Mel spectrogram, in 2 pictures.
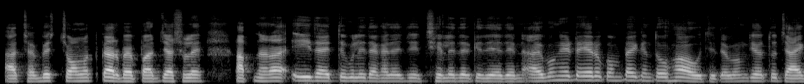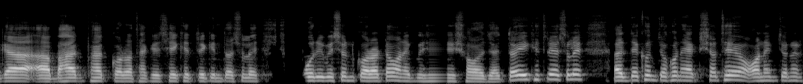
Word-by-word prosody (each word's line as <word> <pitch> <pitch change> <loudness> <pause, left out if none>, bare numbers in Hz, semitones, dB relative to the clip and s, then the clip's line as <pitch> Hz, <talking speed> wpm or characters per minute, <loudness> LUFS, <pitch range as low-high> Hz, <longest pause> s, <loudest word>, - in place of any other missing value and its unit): আচ্ছা 140 +1 0
বেশ 160 0 +3
চমৎকার 160 +1 +5
ব্যাপার। 145 -1 +4
যে - - +3
আসলে 155 +1 +1 0.5
আপনারা 155 0 0 0.2
এই 175 - +6
দায়িত্বগুলি 160 0 0
দেখা 150 0 -2
যায়। 150 0 -1
যে 155 - -3 0.2
ছেলেদেরকে 150 0 -1
দিয়ে 145 -1 +2
দেন 140 -1 0 0.2
এবং 175 +4 -2
এটা 200 0 -2
এরকমটাই 185 -1 -2
কিন্তু 170 0 -5
হওয়া 170 -3 +4
উচিত 140 0 -6
এবং 145 +1 -4
যেহেতু 155 0 -2
জায়গা 140 +2 +4 0.3
আ - - +6 0.2
ভাগ, 155 +1 +4
ভাগ 160 -1 0
করা 145 -1 +1
থাকে। 145 0 -4
সেক্ষেত্রে 155 0 -3
কিন্তু 150 -1 -5
আসলে 155 +1 -4 0.5
পরিবেশন 175 +1 -1
করাটাও 160 +3 +3
অনেক 160 -2 -4
বেশি 150 0 -5 0.3
সহজ 140 -2 0
হয়। 135 - -3
তো - - +2
এই 220 - +4
ক্ষেত্রে 225 +1 -2
আসলে 225 +1 -1 0.4
আ - - +8
দেখুন 210 +2 -1
যখন 195 +2 -2
একসাথে 185 +4 -4 0.3
অনেকজনের 180 0 -5
160 Hz, 175 wpm, -22 LUFS, 150-175 Hz, 0.5 s, আ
